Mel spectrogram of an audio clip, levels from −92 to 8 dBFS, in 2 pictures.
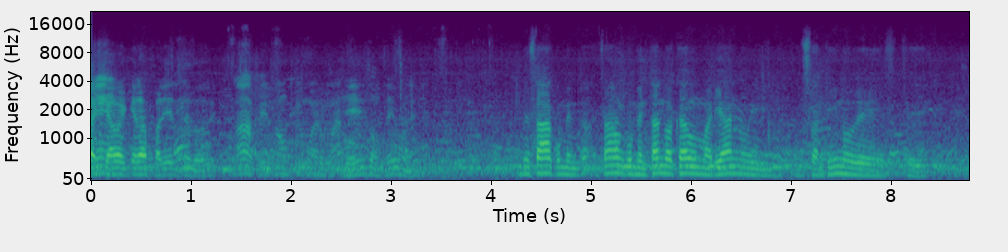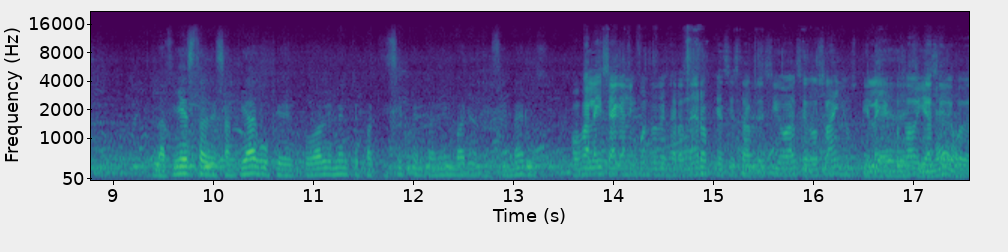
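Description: Nothing in the recording stood out as a technical problem on listening.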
